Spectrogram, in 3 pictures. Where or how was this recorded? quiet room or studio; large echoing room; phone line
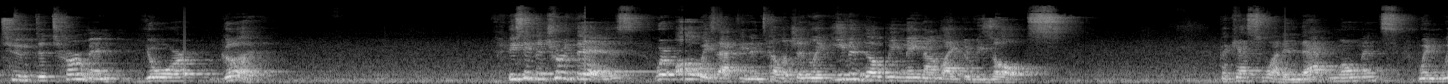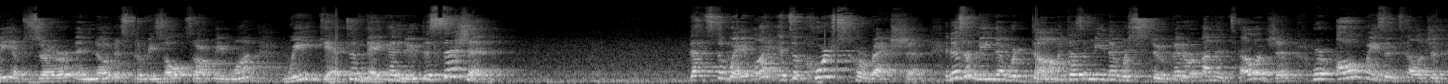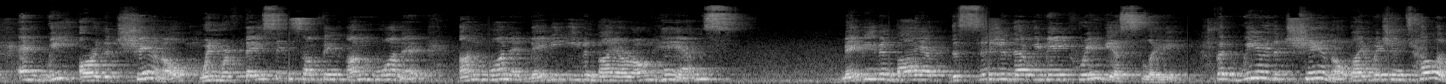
large echoing room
